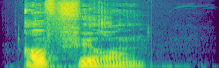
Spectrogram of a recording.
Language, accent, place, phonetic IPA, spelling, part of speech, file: German, Germany, Berlin, [ˈaʊ̯ffyːʀʊŋ], Aufführung, noun, De-Aufführung.ogg
- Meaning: performance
